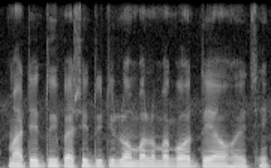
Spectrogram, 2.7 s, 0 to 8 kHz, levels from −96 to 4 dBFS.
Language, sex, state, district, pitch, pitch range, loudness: Bengali, male, Tripura, South Tripura, 120 Hz, 115-130 Hz, -13 LUFS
